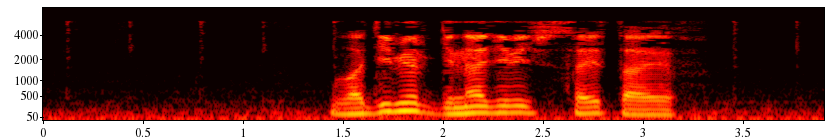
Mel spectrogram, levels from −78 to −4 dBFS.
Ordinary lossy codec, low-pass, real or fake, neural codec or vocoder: MP3, 24 kbps; 7.2 kHz; real; none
